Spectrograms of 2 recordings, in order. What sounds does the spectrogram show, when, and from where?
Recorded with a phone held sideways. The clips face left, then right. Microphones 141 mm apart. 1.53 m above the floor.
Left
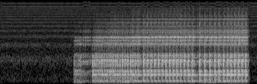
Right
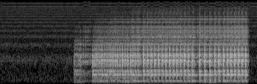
0.7 s a cupboard door: 15° left (ahead or behind)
